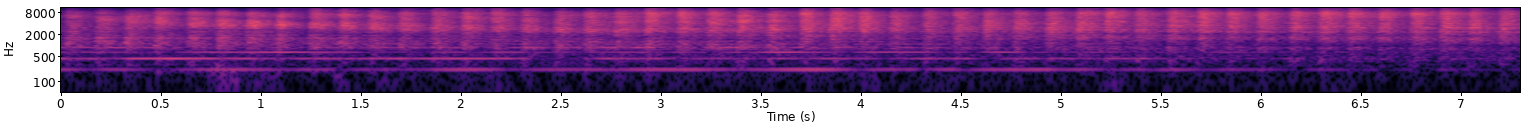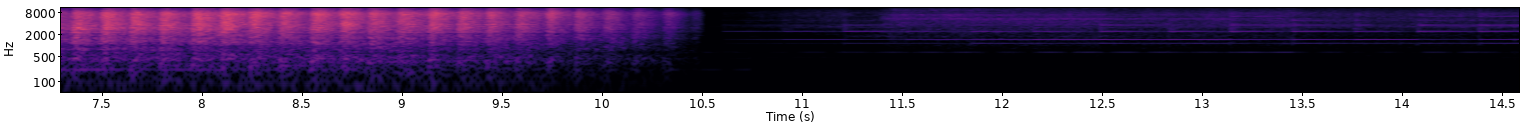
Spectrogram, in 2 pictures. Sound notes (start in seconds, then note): 11.4 bell dinging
